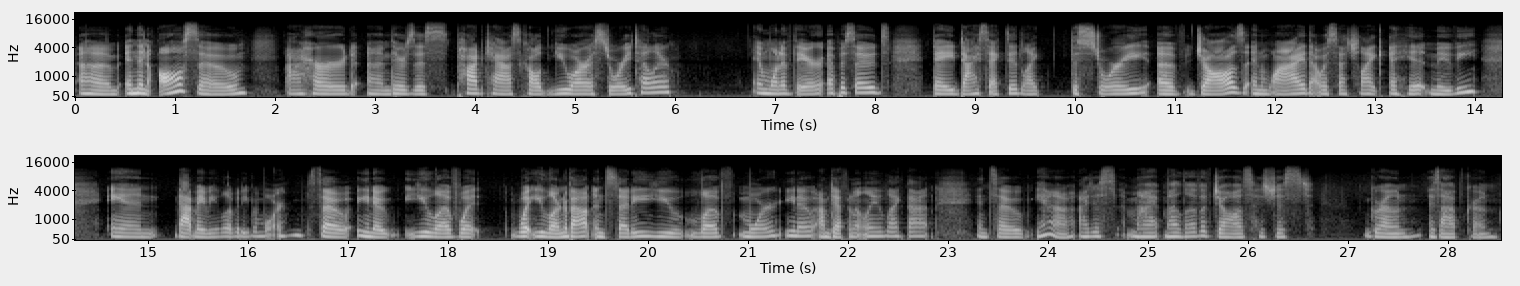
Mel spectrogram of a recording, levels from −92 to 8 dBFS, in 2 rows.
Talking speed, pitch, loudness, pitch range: 170 wpm, 185 Hz, -22 LUFS, 175-205 Hz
